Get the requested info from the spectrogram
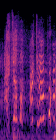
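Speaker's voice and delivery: very high, loud alarmed husband; startled cry. Acted. Husband startled as if by an earthquake, shrieking in mock alarm. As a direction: yelp it in comic alarm.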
